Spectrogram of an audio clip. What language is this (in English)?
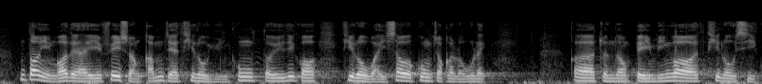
Cantonese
